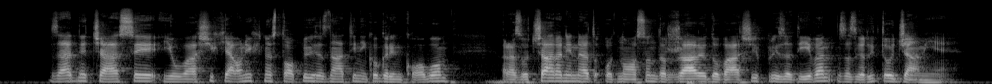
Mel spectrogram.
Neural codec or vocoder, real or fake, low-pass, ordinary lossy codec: vocoder, 44.1 kHz, 128 mel bands every 256 samples, BigVGAN v2; fake; 19.8 kHz; none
